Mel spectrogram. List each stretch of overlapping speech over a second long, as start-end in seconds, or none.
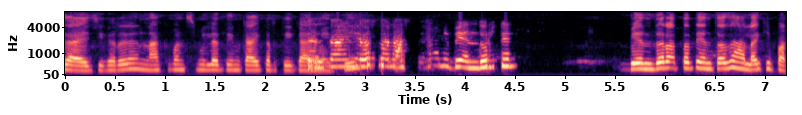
none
